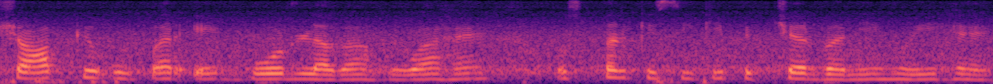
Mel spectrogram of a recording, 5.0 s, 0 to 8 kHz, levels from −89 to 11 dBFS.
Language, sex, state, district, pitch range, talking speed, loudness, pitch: Hindi, female, Madhya Pradesh, Katni, 180-205 Hz, 195 wpm, -21 LUFS, 190 Hz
